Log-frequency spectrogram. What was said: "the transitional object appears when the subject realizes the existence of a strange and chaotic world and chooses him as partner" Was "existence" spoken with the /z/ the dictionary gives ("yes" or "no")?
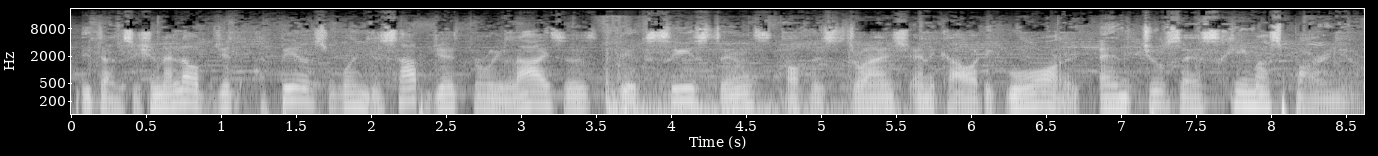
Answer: no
